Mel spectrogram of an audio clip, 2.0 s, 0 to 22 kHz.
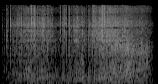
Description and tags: Queneau Frot 05
prise de son de regle qui frotte
clang, cycle, frottement, metal, metallic, piezo, rattle, steel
